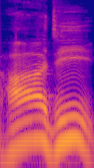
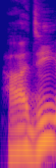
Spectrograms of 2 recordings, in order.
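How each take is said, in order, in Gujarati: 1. આ શબ્દ ચીડાયેલા સૂરમાં લાંબો ખેંચીને બોલાયો છે. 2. આ શબ્દ સાદી અને ટૂંકી રીતે બોલાયો છે. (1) "ચીડાઈને કહેશો" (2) "આવું બોલતા હતા"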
